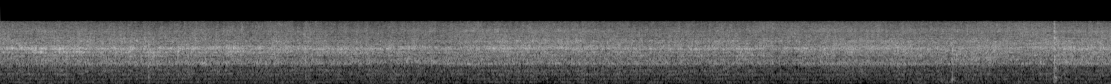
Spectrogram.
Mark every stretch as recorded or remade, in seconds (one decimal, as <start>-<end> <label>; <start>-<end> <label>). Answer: 0.0-8.4 recorded; 8.4-8.9 remade; 8.9-11.1 recorded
